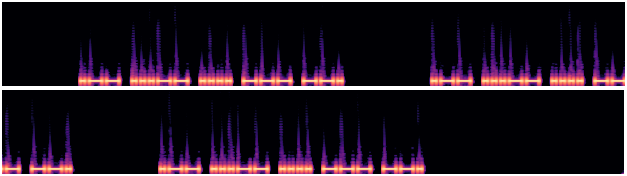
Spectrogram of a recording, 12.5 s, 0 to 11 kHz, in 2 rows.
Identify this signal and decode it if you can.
Morse code, heard as a keyed tone, about 27 wpm, 700 Hz. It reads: W3HOG W3HOG W3HOG
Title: USA Call Signs - 5 Characters - Repeated 3x - 28wpm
